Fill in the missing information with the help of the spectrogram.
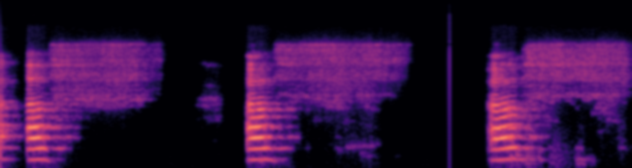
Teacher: Ketika kita baca af, banyak udara yang mengalir dan juga suara tidak terlalu besar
